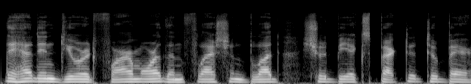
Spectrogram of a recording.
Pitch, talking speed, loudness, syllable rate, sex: 120 Hz, 180 wpm, -17 LUFS, 4.0 syllables/s, male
